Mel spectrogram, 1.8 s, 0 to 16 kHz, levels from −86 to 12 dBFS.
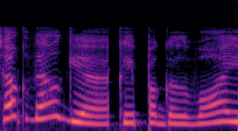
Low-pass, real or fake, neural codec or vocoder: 7.2 kHz; real; none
